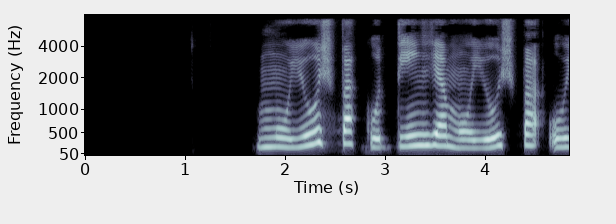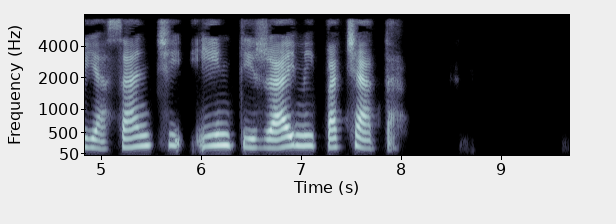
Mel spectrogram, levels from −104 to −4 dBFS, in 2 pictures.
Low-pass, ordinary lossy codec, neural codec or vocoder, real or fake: 7.2 kHz; MP3, 64 kbps; codec, 24 kHz, 1.2 kbps, DualCodec; fake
